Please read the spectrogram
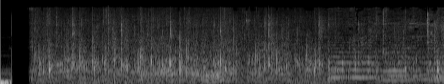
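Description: Horses' hooves clip-clopping irregularly on a paved street as several ridden horses walk past close by. About three seconds in, music with long held notes joins them.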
